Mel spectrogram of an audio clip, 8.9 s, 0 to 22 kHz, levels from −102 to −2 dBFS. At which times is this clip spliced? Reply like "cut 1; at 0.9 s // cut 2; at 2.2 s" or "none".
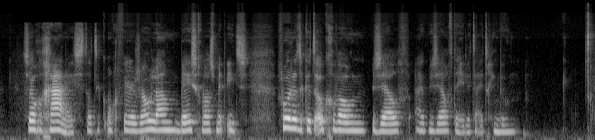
cut 1; at 5.5 s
